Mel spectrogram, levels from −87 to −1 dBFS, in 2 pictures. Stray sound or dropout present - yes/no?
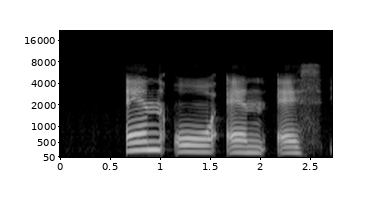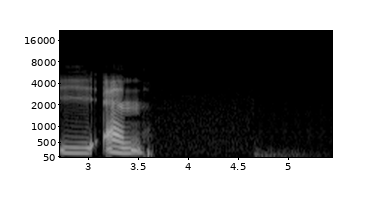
no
